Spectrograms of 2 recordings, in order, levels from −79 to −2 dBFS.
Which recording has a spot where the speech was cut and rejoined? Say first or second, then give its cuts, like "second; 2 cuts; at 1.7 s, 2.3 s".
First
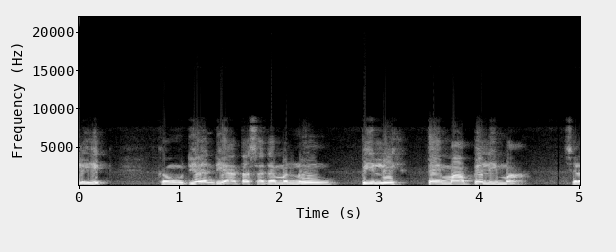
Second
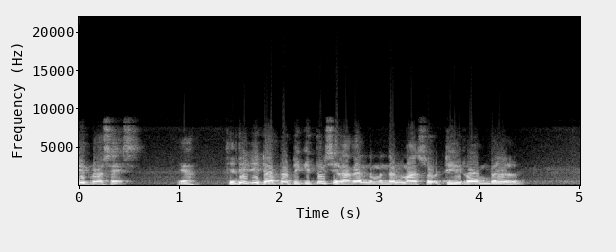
second; 1 cut; at 1.3 s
